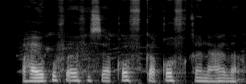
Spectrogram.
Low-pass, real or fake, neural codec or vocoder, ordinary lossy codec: none; real; none; none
